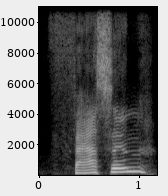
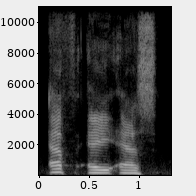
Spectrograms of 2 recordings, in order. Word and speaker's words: fasten: So fasten, just for everybody listening or watching, it's spelled F-A-S-T-E-N. You do not pronounce the T.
